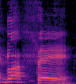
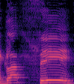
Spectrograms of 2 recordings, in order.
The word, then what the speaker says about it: glacê: Olha lá que interessante, o acento circunflexo, não é glacé, é glacê, fechado.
